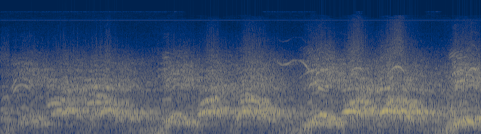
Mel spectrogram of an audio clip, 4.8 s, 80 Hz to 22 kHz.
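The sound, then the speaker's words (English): A crowd of as many as 10,000 people at a rally on the Hill chants and shouts loudly and continuously in support of the radio station Schwa FM and free speech, many voices rising and falling in rough rhythmic surges with high whistles and cries cutting through the roar. “as many as 10,000 of them have gathered here to demand loudly that the federal government restore Schwa FM's right”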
